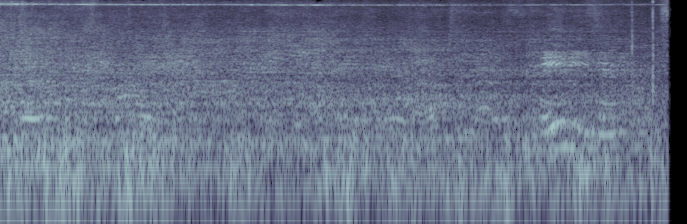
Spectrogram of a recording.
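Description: A model jet engine whines with a steady high hiss.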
